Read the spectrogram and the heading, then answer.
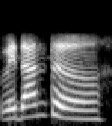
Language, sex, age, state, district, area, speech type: Marathi, female, 30-45, Maharashtra, Hingoli, urban, conversation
